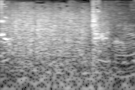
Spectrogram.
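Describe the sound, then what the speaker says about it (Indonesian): A loud, dense blast with a burst of crackling debris, booming and full throughout the short moment, from an explosion in GTA III. "Nah meledak itu."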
